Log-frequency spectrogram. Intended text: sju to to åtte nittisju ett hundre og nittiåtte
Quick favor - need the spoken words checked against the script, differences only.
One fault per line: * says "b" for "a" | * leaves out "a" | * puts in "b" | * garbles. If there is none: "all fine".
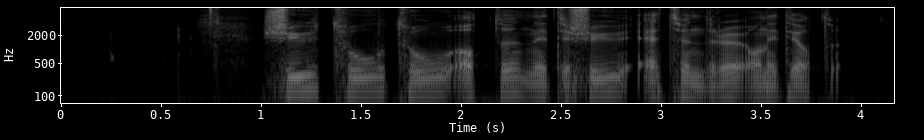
all fine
